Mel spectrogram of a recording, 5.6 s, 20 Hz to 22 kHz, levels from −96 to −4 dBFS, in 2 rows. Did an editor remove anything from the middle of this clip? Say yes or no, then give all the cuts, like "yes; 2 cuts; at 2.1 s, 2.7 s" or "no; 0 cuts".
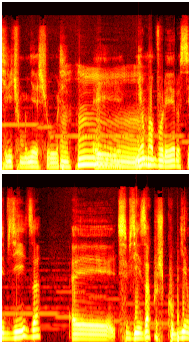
no; 0 cuts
